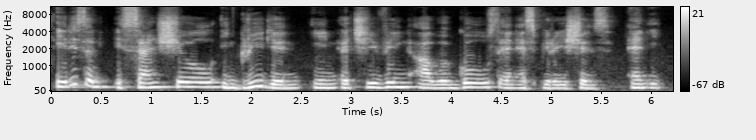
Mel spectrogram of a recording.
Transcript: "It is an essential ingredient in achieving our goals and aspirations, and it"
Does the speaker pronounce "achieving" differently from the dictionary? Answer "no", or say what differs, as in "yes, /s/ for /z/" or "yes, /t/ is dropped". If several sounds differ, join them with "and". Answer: no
